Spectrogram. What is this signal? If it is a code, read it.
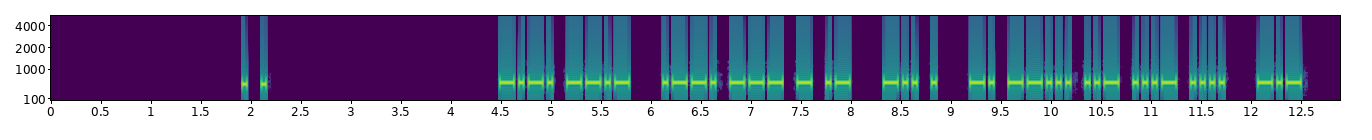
Morse code, heard as a keyed tone, about 25 wpm, 600 Hz. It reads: EE CQ POTA DE N7UVH K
